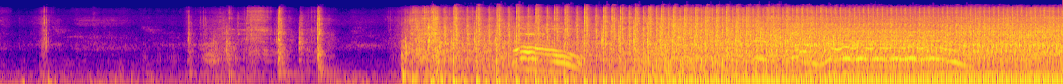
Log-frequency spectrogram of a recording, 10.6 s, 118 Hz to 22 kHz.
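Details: Rover Ranger ride-on mower in neutral, after cleaning and gapping the points to 20 thou, setting the coil-flywheel gap and lubricating the carb: a few clicks, it catches in about four seconds and runs steady and even.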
